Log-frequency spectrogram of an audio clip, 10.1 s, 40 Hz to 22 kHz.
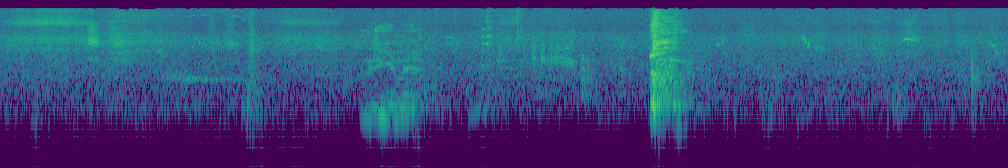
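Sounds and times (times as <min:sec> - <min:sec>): person coughing: 0:06.5 - 0:07.0.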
